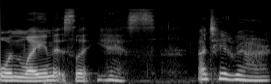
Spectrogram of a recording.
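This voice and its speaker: A woman with a Glaswegian accent, fairly low in pitch, at a fairly slow pace. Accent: Glaswegian Scottish. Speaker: psychic medium and podcast host. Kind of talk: casual chat. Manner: animated.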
